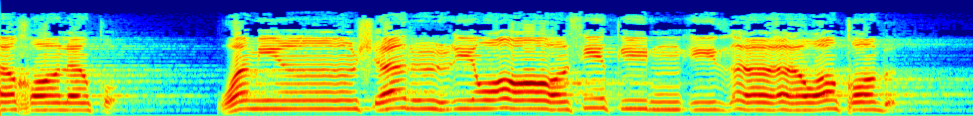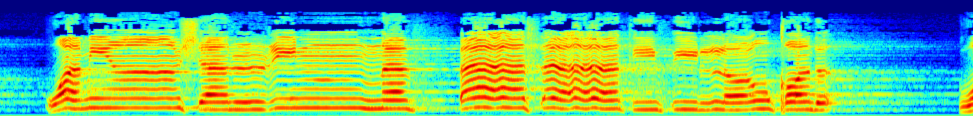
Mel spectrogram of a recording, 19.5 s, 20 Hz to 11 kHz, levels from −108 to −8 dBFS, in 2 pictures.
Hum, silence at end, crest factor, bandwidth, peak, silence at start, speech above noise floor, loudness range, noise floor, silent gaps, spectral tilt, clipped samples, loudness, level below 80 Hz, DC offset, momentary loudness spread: none; 0 s; 18 dB; 7.6 kHz; 0 dBFS; 0 s; 40 dB; 4 LU; -57 dBFS; none; -3.5 dB/octave; under 0.1%; -16 LUFS; -74 dBFS; 0.1%; 10 LU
